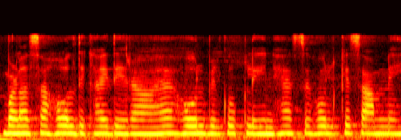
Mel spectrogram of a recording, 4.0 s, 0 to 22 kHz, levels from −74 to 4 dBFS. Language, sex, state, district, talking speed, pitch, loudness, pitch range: Hindi, female, Bihar, Patna, 210 wpm, 205 Hz, -15 LUFS, 200-210 Hz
